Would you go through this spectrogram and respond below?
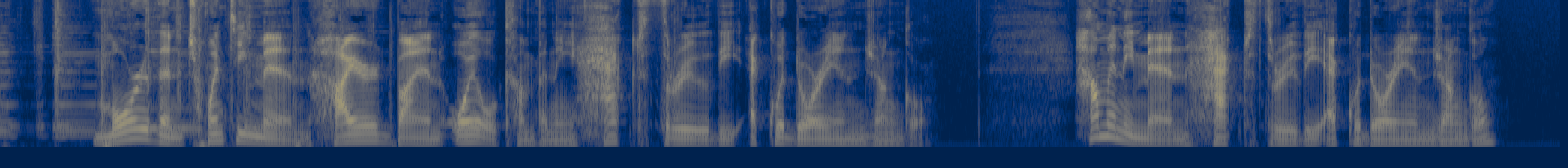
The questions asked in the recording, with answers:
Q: How many men hacked through the Ecuadorian jungle?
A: More than 20 men hacked through the Ecuadorian jungle.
